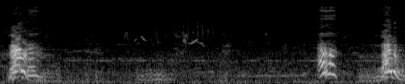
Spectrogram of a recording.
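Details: Domestic dog barking: one sharp bark, a pause of nearly three seconds with a faint steady hum, then two more quick barks.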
